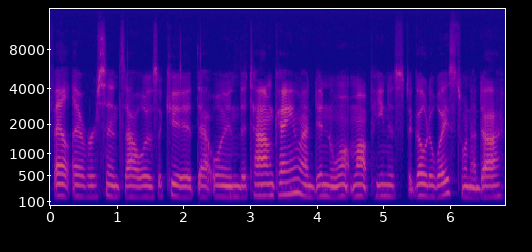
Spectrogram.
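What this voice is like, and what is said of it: Southern accent, barely opened mouth. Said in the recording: “he's got a southern accent. He doesn't open his mouth when he talks... He kind of sounds like Dr. Phil... That, you nailed it”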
